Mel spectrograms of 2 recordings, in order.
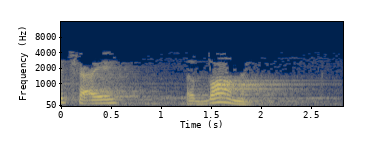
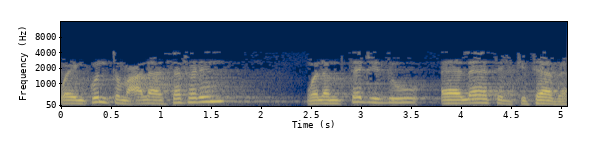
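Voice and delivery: ordinary delivery

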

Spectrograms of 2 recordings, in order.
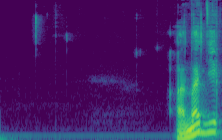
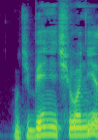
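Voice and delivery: plain reading voice

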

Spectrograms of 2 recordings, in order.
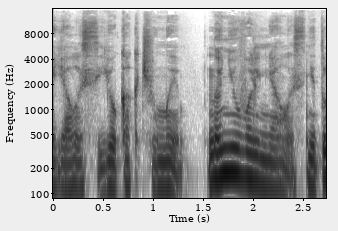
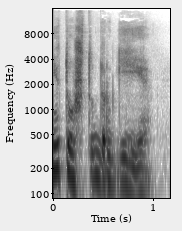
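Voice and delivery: ordinary delivery, nothing marked

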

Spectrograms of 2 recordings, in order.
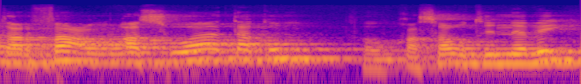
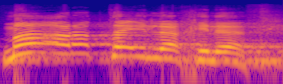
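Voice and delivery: acted-out, high, heated, argumentative quarrelling tone; 8 semitones higher, 3 dB louder than usual. Retelling Abu Bakr's reply to Umar, acting out a heated quarrel tone. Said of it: "هو كده بالنبرة دي، يعني كان حظت إيه، مشادة".

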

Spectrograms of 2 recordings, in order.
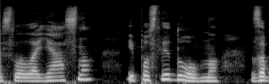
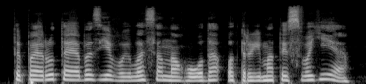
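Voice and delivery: plain

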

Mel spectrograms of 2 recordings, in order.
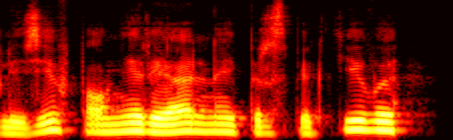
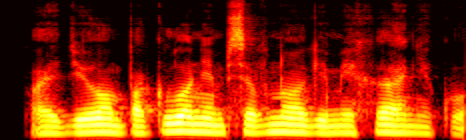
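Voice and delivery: ordinary delivery

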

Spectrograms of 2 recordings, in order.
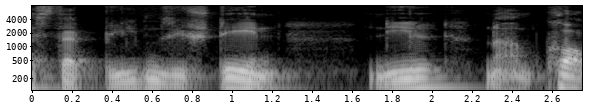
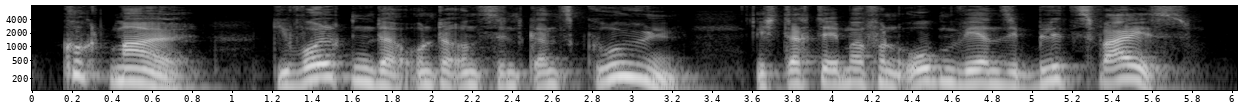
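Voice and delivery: sudden loud, high exclamation; 9 semitones higher, 5 dB louder than usual. A passenger who has been looking down suddenly calls to the others, crying out. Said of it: "Plötzlich schrie [name]".

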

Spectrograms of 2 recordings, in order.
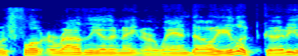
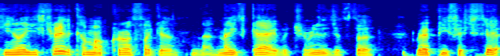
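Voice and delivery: put-on lisping boxer voice. Retelling what a boxer said to someone: Mike Tyson impression with a lisp. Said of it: "that was my Mike Tyson impression".

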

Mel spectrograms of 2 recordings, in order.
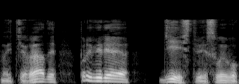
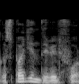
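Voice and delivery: ordinary delivery, nothing marked

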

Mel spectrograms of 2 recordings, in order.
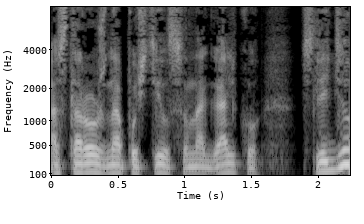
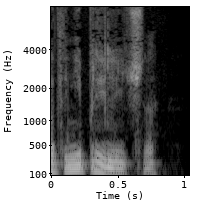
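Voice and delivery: usual speaking voice

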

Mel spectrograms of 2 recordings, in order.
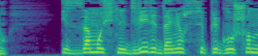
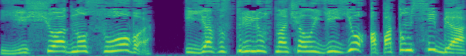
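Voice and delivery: stagy, dramatic, raised and drawn-out voice; 5 semitones higher than usual. A man speaking toward people behind a door, with a dramatically raised voice. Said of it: "Драматически повысил голос Девре".

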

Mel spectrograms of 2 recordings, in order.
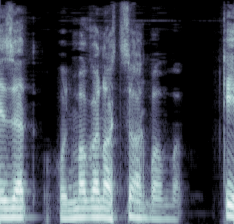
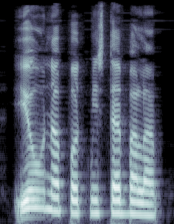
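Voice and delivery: put-on voice, much higher pitch; 7 semitones higher than usual. Called in by the narrator, Brewster greets Mr. Balam in a very high-pitched voice. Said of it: "mondta nagyon magas hangon".

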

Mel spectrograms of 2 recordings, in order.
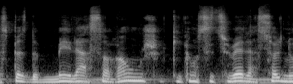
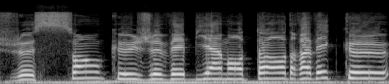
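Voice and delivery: disgusted tone, pitched very high; 11 semitones higher, 3 dB louder than usual. Tiremont speaks up in the story, disgusted. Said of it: "Lança Tiremont avec une moue dégoûtée".

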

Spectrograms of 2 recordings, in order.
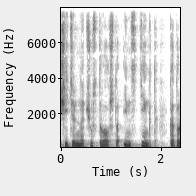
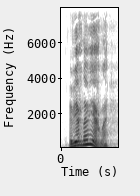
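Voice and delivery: very high, noisy, overjoyed, delighted cry; 11 semitones higher, 7 dB louder than usual. The host recognizes the captain as an old acquaintance, noisily delighted. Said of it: "шумно обрадовался".

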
